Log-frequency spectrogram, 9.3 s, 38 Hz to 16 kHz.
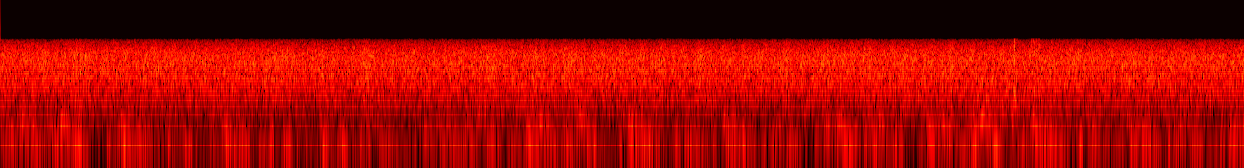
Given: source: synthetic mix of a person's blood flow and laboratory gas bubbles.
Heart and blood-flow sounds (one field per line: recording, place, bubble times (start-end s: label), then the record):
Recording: Doppler ultrasound of blood flow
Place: precordium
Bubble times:
7.27-7.66 s: bubbles
7.71-7.86 s: bubbles
From the record:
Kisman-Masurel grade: 211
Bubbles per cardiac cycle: several, 3 to 8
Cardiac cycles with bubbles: 1 to 10%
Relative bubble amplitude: barely perceptible (0.100 to 0.250)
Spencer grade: 1 (occasional bubble signal discernible with the cardiac motion signal, with majority of cardiac periods free of bubbles)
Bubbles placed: anywhere in the cardiac cycle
